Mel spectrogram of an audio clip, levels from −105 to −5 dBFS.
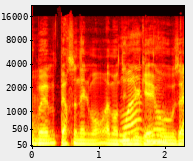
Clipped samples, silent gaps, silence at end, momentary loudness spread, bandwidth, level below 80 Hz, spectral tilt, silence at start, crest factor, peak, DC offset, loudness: under 0.1%; none; 0 s; 4 LU; 15 kHz; -38 dBFS; -6.5 dB/octave; 0 s; 14 dB; -4 dBFS; under 0.1%; -19 LUFS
